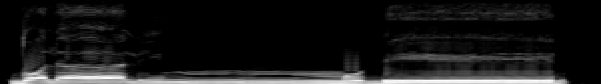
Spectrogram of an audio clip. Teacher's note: تنوین کے بعد میم ہے حروف غیر معلوم میں سے تو یہاں پہ بھی ادغام ہوگا، غنہ کریں گے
